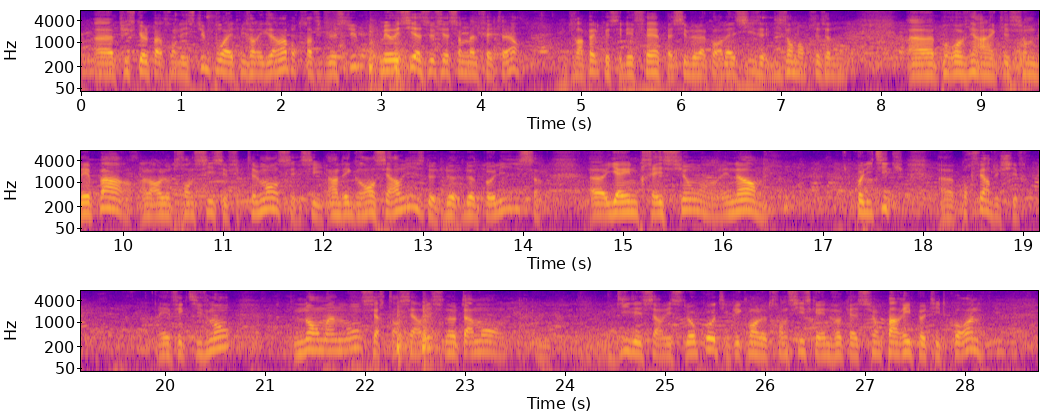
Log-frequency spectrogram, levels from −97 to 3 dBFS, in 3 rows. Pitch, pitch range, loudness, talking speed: 135 Hz, 125-150 Hz, -24 LUFS, 190 wpm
